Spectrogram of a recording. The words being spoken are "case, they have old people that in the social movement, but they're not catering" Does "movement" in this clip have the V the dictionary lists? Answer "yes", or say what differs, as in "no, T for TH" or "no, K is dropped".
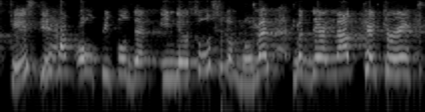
no, V is dropped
